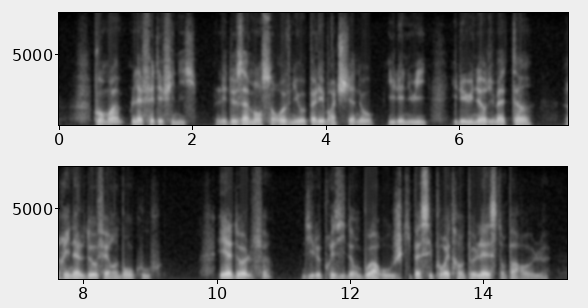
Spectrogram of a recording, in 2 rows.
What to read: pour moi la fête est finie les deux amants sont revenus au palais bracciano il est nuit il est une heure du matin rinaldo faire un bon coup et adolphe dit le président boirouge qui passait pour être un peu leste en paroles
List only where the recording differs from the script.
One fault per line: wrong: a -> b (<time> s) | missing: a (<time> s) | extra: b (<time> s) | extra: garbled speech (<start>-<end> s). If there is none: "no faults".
no faults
